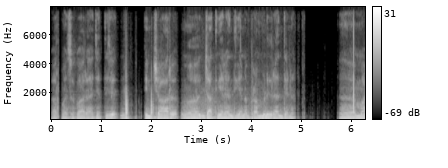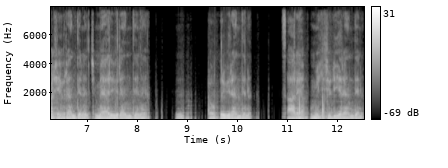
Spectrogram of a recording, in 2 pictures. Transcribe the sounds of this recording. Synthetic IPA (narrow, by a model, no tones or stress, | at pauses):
kəɾpãːsʊkaːɾɛd͡ʒɪt̪ʰːet̪ɪnt͡ʃaːɾd͡ʒaːt̪ɪjãːɾɛ̃ːnd̪ɪjãːnbɾəmːəɳbiːɾɛ̃ːnd̪eːn | maːʃeːʋiːɾɛ̃ːnd̪eːnet͡ʃəmɛːɾʋiːɾɛ̃ːnd̪eːne | ʈoːkəɾbiːɾɛ̃ːnd̪eːn | saːɾeːapːũːmɪliːd͡ʒʊlɪjãːɾɛ̃ːnd̪eːn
